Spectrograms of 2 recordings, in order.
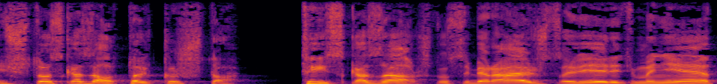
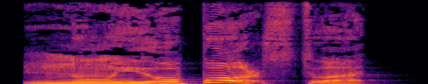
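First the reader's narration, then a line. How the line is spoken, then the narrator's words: Angry howl. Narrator (Russian): взвыл инквизитор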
